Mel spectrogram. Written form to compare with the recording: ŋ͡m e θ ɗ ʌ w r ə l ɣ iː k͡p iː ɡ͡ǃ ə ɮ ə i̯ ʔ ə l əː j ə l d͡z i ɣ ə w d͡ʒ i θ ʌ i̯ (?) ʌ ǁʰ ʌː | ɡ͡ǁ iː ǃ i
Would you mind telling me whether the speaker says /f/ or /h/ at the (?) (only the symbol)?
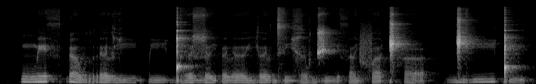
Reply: f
